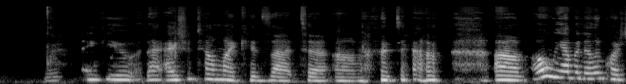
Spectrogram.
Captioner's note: laughs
